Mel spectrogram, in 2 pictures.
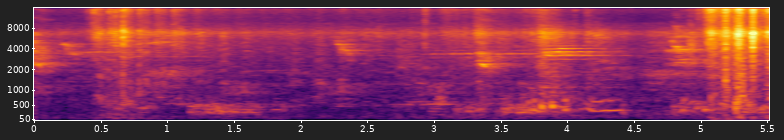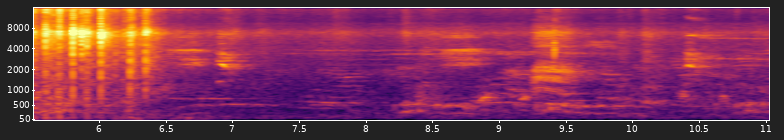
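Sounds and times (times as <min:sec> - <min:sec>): doves cooing: 0:00.5 - 0:02.1, 0:02.9 - 0:07.0, 0:08.2 - 0:11.0.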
